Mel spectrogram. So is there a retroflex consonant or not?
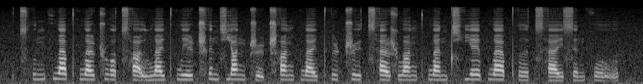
yes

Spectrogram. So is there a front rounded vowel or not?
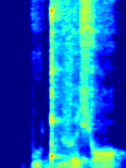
yes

